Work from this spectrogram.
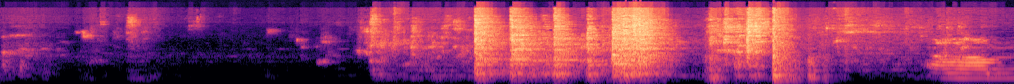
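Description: Dishes being washed in a sink, with clattering plates and cutlery, running water and knocks close by after a quiet start with only a few small taps.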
